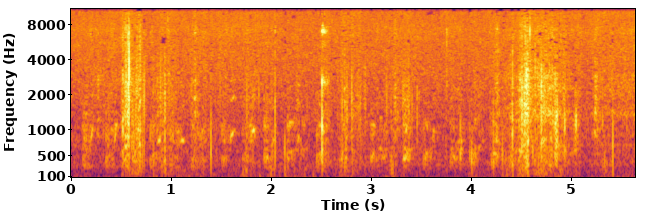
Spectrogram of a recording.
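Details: Male guinea pigs in a rank fight, quietly recorded indoors: dense bursts of sharp clicks and pattering scuffles come every fraction of a second. Brief squeaky accents rise above the soft background hiss.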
